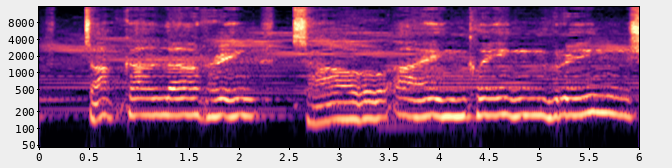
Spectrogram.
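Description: A voice singing a Sanskrit mantra to a Carnatic-style melody, in phrases with gliding ornaments and short breaks between them, over a steady drone.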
